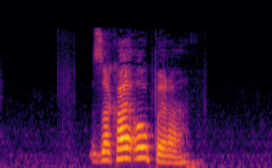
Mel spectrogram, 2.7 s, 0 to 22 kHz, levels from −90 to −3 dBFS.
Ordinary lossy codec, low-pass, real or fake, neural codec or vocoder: none; 10.8 kHz; fake; codec, 24 kHz, 0.9 kbps, WavTokenizer, medium speech release version 1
